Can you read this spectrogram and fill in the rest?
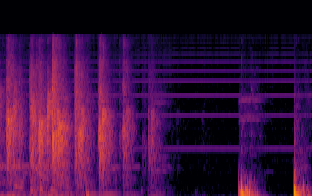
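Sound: audience clapping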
